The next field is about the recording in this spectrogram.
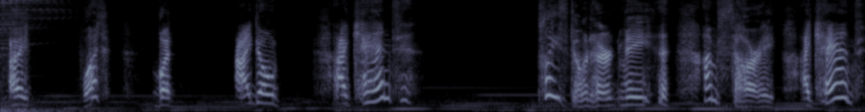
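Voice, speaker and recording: A jittery company mascot in a comic video game. The delivery is folksy, flustered and theatrical, swinging widely in pitch. The sound is dull and slightly muffled. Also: female voice, wildly swooping pitch, very slow, long pauses, husky, faint music behind, heavily acted. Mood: frightened pleading.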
